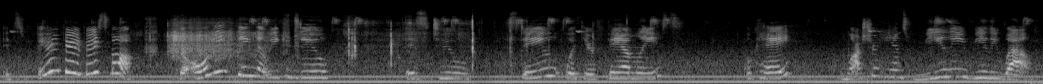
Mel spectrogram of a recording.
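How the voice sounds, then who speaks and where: A woman voicing a gentle, reassuring female duck in a children's puppet show, explaining things patiently and simply. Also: high voice, expressive, measured pace. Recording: noisy amateur puppet show recording.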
